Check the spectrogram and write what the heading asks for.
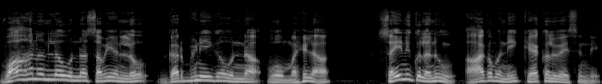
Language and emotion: Telugu, neutral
